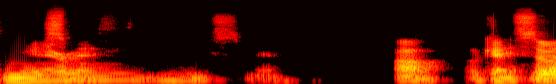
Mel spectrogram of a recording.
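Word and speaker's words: Nesmith: smith knee smith okay there's no i in it by the way yeah no it's just new smith smith oh okay so it's definitely not so maybe it's yeah denise smith sorry if we've butchered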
